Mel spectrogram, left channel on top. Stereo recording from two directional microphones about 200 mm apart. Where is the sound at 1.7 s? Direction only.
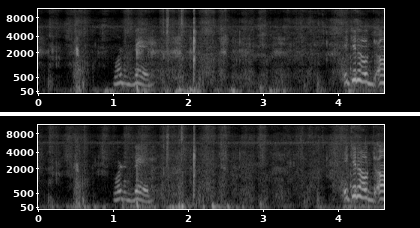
50° left (ahead or behind).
